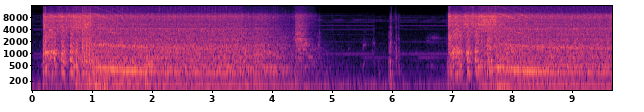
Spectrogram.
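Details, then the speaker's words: Honda CR-V that previously only clicked when trying to start, after starter replacement and battery reconnection: brief even cranking, then the engine catches at once and settles into a steady idle. A normal, healthy start. "there's another you know it starts right up now okay that's what it's supposed to do"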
